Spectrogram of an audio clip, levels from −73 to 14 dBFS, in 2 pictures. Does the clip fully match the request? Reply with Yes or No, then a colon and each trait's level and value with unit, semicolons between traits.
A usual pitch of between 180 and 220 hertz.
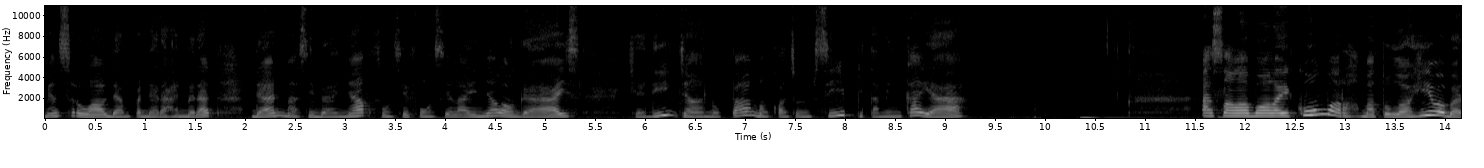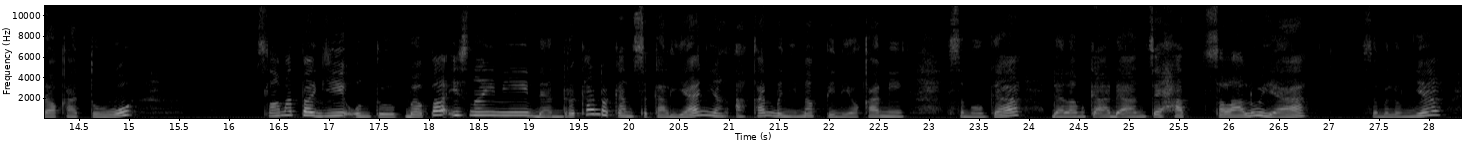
No: high, 230 Hz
